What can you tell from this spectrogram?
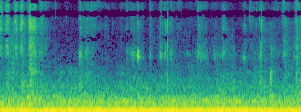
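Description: Soft rubbing, light scratching and small plastic clicks of a disinfecting wipe being worked over a plastic GPS monitor, over a steady low hum.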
